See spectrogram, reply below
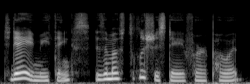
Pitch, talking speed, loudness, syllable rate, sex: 210 Hz, 240 wpm, -20 LUFS, 5.9 syllables/s, female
